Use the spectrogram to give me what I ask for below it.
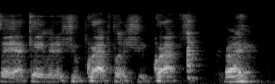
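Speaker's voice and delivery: hushed, theatrical gangster-style mobster voice. An actor recalls playing a mobster in Guys and Dolls; mobster voice from Guys and Dolls. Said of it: "talking like this".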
